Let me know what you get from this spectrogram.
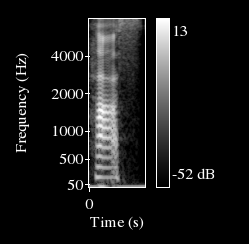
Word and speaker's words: Haas: My maiden name was Haas. – H-A-A-S? – Yeah, like the avocado.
